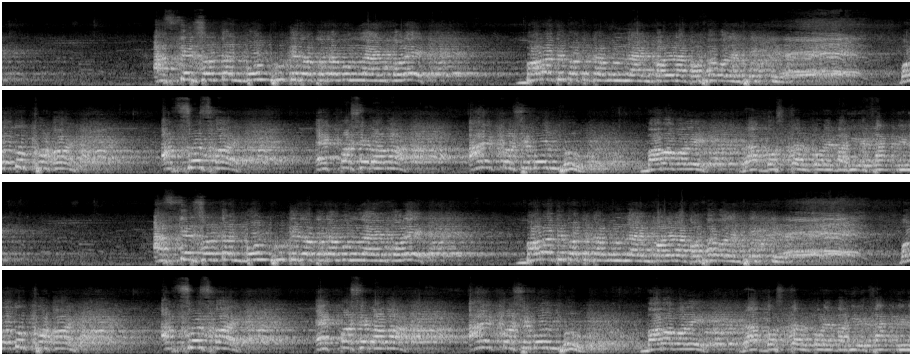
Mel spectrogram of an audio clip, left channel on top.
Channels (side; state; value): both; normal; correlation 0.37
